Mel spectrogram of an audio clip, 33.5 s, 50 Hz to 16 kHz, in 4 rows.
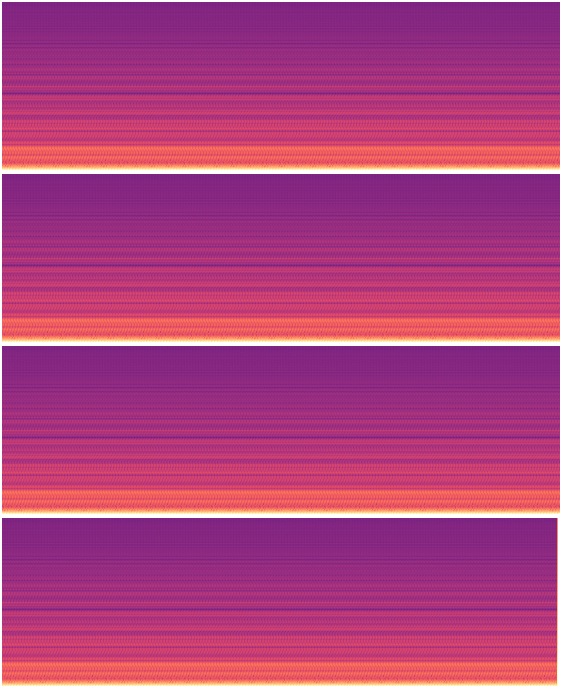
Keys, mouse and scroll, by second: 0.5 typing, 11.7 click.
